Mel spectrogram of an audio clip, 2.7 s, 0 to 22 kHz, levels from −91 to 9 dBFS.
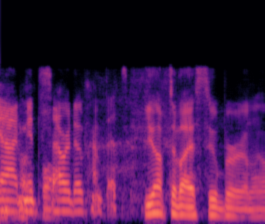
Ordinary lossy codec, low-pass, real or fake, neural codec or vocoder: Opus, 64 kbps; 7.2 kHz; fake; codec, 16 kHz, 4 kbps, X-Codec, HuBERT features, trained on general audio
